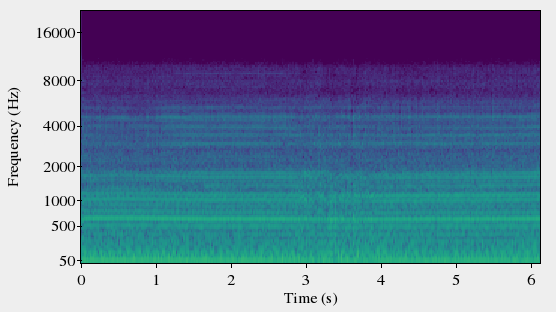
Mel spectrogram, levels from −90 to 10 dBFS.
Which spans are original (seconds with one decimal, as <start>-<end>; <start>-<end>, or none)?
0.0-2.9; 3.9-6.1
